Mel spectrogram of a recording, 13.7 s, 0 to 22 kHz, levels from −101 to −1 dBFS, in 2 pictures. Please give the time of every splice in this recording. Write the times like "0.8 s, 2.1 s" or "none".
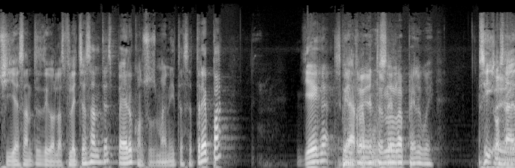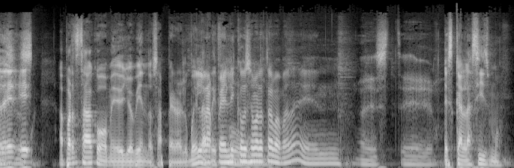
7.3 s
